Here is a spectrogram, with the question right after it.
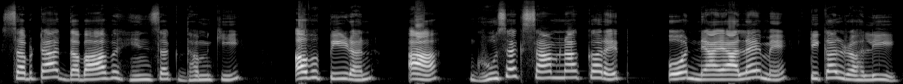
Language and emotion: Maithili, neutral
